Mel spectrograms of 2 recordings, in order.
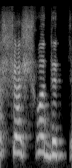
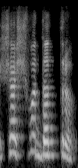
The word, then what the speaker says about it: शश्वदत्र: उसके बाद था शश्वत शश्वदत्र आपने शशव बोला कुछ अलग से था आपका शशव बोल दिया था आपने शश्व शश्वदत्र ही खुला हुआ है। खुला हुआ है। मैंने खोल दिया पहले ही खुला हुआ है। शश्वदत्र ही ठीक है।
